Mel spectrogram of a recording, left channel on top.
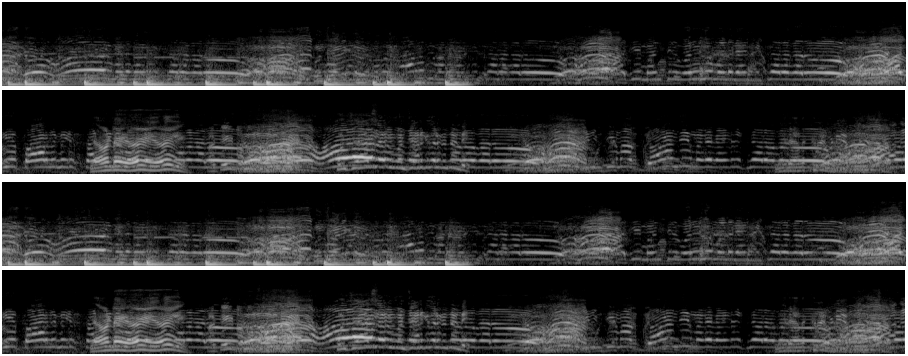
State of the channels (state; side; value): normal; both; correlation 0.86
